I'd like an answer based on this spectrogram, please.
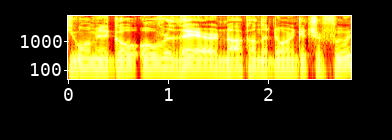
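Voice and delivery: ordinary talk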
